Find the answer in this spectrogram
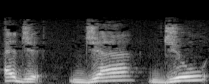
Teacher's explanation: الجيم الفصيحة أج جا جو جيم صوتها محبوس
